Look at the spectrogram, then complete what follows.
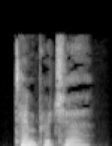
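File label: "temperature", British English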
